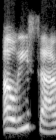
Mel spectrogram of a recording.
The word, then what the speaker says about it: Elisa: wrong um but it's Elisa right so I put it with ease so that people got it um but I appreciate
